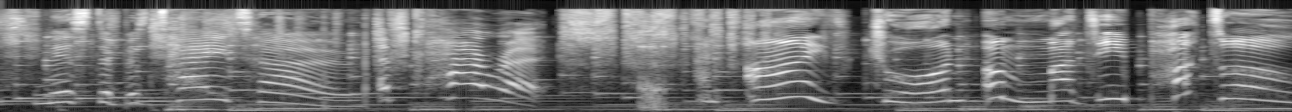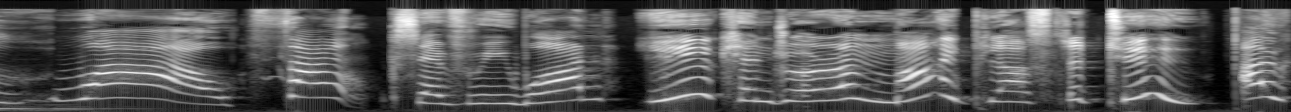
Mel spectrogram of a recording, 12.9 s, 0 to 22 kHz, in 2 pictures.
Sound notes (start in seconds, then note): 2.9 snorts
